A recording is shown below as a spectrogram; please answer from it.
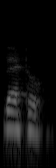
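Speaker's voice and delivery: बैठो alone after a pause, falling; set apart by comma. Shown as a demonstration. Teacher finishes the comma example, बैठो standing apart. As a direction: say बैठो as its own short command, pitch falling. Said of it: "और यहाँ coma लगा दूं मैं".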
